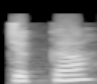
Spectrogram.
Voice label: "chakka", Punjabi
